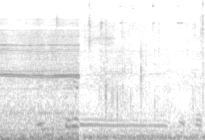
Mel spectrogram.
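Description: A small camera drone's propellers whining steadily at an even high pitch, cutting off suddenly just under a second in. Then a dog whining faintly in one thin, drawn-out note.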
